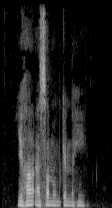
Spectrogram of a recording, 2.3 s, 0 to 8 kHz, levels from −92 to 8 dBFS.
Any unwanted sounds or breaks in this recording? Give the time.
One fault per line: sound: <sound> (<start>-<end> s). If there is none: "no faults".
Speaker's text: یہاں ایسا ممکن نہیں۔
no faults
